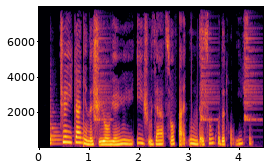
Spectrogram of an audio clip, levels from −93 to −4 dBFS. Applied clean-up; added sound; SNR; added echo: none; Gong + Bowed string instrument; 17 dB; none.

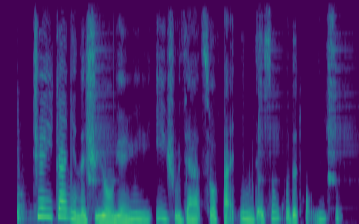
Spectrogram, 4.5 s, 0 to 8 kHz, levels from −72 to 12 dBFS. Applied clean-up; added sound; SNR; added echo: neural separator model SepFormer DNS4.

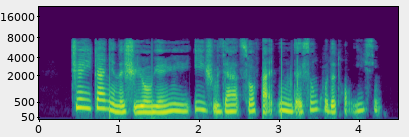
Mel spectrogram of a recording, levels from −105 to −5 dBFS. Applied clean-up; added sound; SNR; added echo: none; none; none; none.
